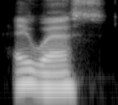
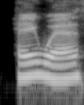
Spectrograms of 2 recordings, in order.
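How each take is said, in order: First: It is said in a lower voice. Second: It is said in a higher voice.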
